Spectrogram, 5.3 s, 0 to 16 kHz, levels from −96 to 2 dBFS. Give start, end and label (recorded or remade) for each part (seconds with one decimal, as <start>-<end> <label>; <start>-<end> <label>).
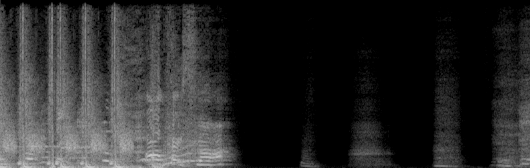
0.0-1.9 recorded; 1.9-4.6 remade; 4.6-5.3 recorded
